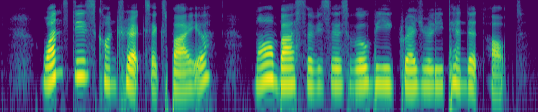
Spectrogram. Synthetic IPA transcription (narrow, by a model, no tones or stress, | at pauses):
wãnsdiskʰɔ̃ntʰɹɛk̚sɛkspajə | mɔbasəvisəswɪlbiɡɹɛd͡ʒuəlitʰɛ̃ndədaʊt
